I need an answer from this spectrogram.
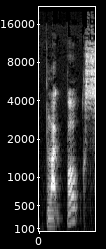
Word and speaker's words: BLK Box: I am absolutely delighted to be joined today by Greg Bradley, who is the founder and managing director of Black Box, or BLK Box as it's spelt.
